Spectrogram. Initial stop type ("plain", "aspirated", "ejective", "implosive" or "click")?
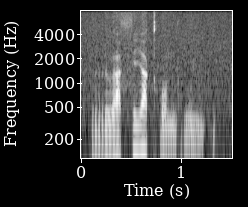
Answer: aspirated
